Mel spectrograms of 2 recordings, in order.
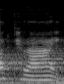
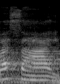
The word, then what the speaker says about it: ทราย: ซาย อาทร อา ยอ แต่ เรา ไม่ อ่าน ว่า ชราย นะ คะ เรา อ่าน ว่า ทราย เพราะ ว่า คำ อ่ะ พวก ไม่ แพ้ เนี่ย ทร จะ ออก เสียง เป็น ส่อ โซ่ นะ คะ คำ ต่อ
